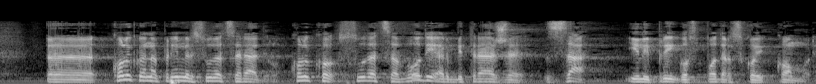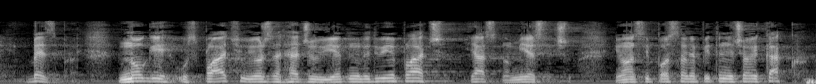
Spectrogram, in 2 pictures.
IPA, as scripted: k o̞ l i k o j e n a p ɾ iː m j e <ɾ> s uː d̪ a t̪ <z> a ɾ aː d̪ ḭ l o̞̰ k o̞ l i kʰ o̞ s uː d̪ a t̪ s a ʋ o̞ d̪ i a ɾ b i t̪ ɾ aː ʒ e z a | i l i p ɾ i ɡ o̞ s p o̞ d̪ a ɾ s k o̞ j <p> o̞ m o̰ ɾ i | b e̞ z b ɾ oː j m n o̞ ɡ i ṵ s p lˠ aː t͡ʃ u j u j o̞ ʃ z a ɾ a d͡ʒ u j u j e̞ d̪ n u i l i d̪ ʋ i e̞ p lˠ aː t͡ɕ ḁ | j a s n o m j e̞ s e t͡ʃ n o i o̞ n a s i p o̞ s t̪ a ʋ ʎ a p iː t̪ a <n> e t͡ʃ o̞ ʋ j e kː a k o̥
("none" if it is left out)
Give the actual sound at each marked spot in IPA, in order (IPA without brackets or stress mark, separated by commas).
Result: ɾ, s, k, ɲ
